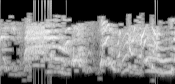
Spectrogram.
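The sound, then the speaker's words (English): A dog barks and howls loudly while attacking a man, a continuous agitated outburst of wavering, sliding cries with a brief break midway before it resumes just as intensely. “Dog is attacking poor Louis.”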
